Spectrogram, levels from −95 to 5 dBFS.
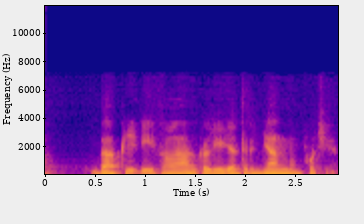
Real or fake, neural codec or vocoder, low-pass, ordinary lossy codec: fake; codec, 16 kHz, about 1 kbps, DyCAST, with the encoder's durations; 7.2 kHz; AAC, 48 kbps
